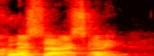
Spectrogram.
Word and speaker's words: Kulusevski: You're bringing in Kulusevski, if I'm pronouncing that right, from Juventus. – Yep, you got Kulusevski. That correctly. That's the one.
